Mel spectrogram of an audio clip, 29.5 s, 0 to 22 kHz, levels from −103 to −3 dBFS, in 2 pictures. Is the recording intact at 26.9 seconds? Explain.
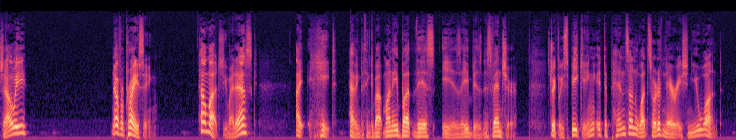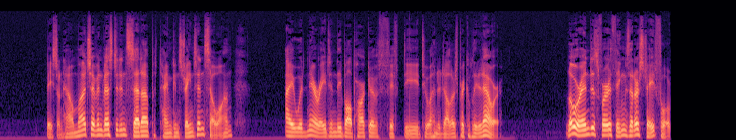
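No. At 26.87 seconds there is a skip from audio missing between chunks. Roughly 30 milliseconds of sound is gone, and the two sides are butted together with no gap of silence. The result is an abrupt jump where the sound lurches forward. The likely cause is a recorder or processor working in blocks that drops a sliver of audio while closing one block and opening the next. The timing fits blocks of about 4 seconds.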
